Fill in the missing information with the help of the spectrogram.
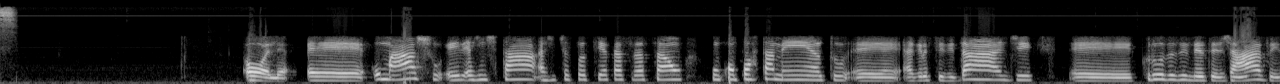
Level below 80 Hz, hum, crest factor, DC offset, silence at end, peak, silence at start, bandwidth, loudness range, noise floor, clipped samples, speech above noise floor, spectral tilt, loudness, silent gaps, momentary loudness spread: -52 dBFS; none; 16 dB; under 0.1%; 0 s; -2 dBFS; 0 s; 15.5 kHz; 2 LU; -49 dBFS; under 0.1%; 31 dB; -3.5 dB/octave; -18 LUFS; none; 8 LU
